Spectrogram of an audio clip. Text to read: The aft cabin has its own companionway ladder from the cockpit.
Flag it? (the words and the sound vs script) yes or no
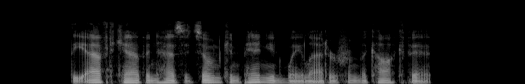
no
